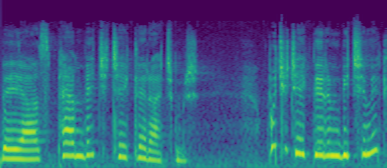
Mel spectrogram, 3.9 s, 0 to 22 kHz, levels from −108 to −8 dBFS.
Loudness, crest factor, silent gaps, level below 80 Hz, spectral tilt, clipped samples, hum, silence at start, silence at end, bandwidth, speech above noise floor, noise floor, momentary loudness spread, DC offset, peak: -24 LUFS; 14 dB; none; -60 dBFS; -4.5 dB/octave; under 0.1%; none; 0 s; 0 s; 11 kHz; 32 dB; -55 dBFS; 14 LU; under 0.1%; -10 dBFS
